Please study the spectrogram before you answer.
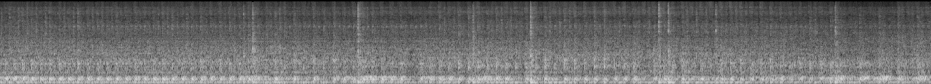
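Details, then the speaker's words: Restored Triumph Bonneville, warm engine: even, steady idle with a firm regular exhaust beat, no knocks or misses, nothing strange from the pipes; engine runs clean and healthy. "that's what it sounds like when it's running. What do you think?"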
